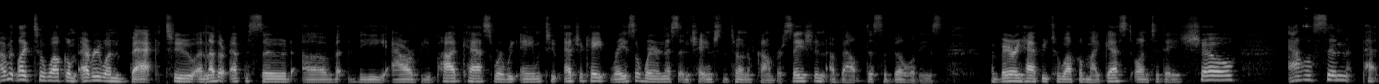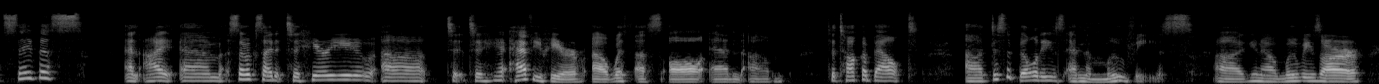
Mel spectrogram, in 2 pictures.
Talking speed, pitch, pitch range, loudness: 165 wpm, 145 Hz, 125-175 Hz, -30 LUFS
